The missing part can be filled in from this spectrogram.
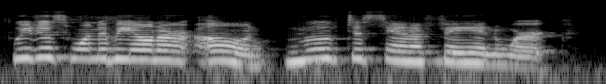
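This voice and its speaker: A woman's voice: sits high, a little fast, a bit bright, voice pushed up. A woman doing an urgent defiant young man. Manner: emphatic, urgent.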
